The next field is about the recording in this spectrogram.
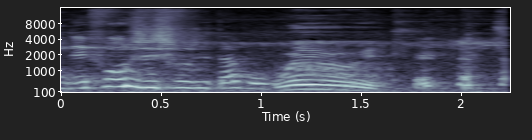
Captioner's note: laughing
